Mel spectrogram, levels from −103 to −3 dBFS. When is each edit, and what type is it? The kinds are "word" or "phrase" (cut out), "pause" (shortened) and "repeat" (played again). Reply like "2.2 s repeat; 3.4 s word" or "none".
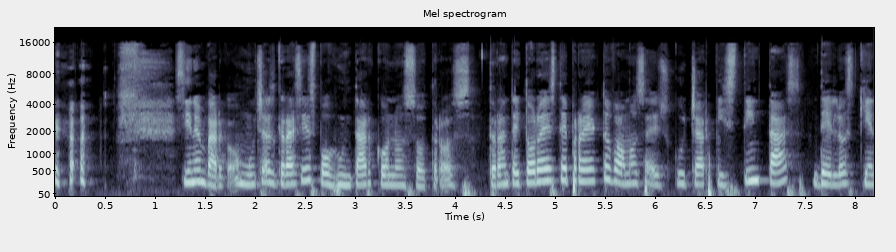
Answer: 6.6 s word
